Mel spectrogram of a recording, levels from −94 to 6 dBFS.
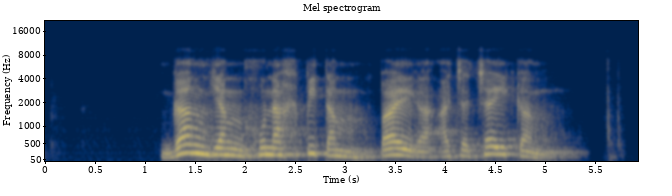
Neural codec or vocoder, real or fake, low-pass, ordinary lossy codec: codec, 16 kHz, 8 kbps, FunCodec, trained on Chinese and English, 25 frames a second; fake; 7.2 kHz; Opus, 24 kbps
